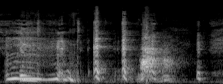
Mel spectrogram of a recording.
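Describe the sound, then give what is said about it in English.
A pet dog barks in the background at home, opening with a short whine followed by a few sharp, high barks in quick, uneven succession. “so if you guys hear a dog in the background, Shiloh is our dog”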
